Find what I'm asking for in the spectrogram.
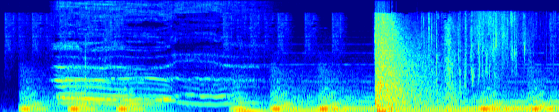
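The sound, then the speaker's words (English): A decomposed old man's head explodes, splattering blood and bone: strained groaning is followed by a sudden loud, wet, crunching burst, then a dense noisy spatter that trails on. “The man's head explodes, sending a torrent of blood, bone, and brain matter splattering onto Vicky”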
